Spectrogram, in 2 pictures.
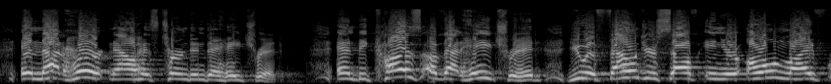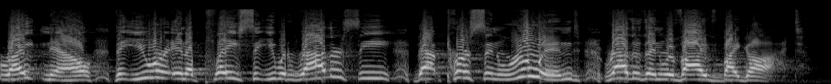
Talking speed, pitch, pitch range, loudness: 150 wpm, 255 Hz, 230-275 Hz, -22 LUFS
